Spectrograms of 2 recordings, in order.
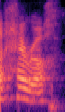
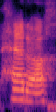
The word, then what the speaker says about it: Hearach: So you really got to get your throat in there, like really. Like And really actually, any it's, phlegm up. and that's me as a non-Gaelic speaker, but I've even noticed on the island, even within Gaelic speakers, they pronounce it slightly differently. So some would say like Hearach, and some would say more like Hearach.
